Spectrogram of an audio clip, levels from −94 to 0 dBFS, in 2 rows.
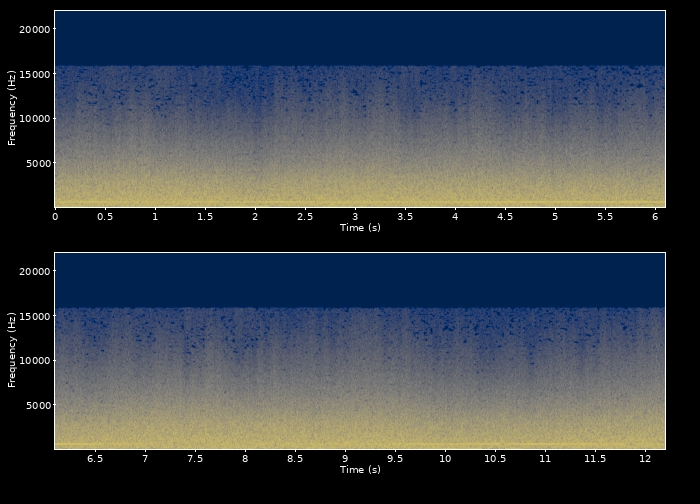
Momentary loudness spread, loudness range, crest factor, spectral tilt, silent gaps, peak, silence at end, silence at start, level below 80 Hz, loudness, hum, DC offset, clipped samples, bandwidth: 1 LU; 0 LU; 8 dB; -4.5 dB/octave; none; -4 dBFS; 0 s; 0 s; -32 dBFS; -13 LUFS; none; under 0.1%; under 0.1%; 14.5 kHz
